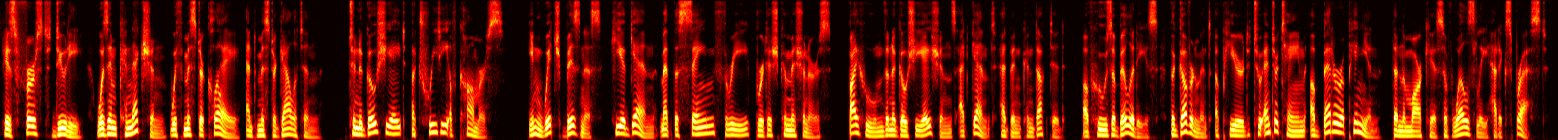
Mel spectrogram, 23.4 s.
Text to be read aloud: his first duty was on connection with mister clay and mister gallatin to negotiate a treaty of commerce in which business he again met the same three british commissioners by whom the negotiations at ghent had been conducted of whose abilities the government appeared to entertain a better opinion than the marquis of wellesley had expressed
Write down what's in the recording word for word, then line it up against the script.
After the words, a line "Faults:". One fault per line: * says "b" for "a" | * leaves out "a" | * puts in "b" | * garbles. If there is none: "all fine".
his first duty was in connection with mister clay and mister gallatin to negotiate a treaty of commerce in which business he again met the same three british commissioners by whom the negotiations at ghent had been conducted of whose abilities the government appeared to entertain a better opinion than the marquis of wellesley had expressed
Faults:
* says "in" for "on"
